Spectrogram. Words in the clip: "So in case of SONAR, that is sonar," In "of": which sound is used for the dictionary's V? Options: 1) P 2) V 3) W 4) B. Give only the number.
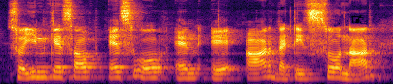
1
